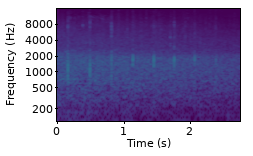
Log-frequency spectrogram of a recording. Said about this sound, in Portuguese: Acolhemos todos vocês com uma grande salva de palmas. Sejam bem-vindos à casa da nossa querida mãe Aparecida.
